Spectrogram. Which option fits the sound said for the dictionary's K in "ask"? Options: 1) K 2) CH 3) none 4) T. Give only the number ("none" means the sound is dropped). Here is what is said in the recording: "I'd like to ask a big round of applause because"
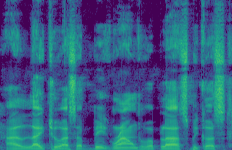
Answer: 3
